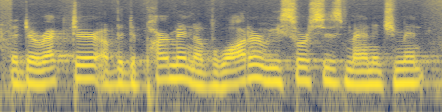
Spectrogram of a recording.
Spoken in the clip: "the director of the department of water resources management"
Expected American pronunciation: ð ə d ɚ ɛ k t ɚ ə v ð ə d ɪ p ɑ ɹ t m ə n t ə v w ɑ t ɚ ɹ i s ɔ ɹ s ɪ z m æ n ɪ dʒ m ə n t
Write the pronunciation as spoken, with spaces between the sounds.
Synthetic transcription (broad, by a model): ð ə d ɚ ɛ k t ɚ ə v ð ə d ɪ p ɑ ɹ t m ə n t ə v w ɑ t ɚ ɹ i s ɔ ɹ s ɪ z m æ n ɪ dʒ m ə n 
